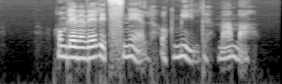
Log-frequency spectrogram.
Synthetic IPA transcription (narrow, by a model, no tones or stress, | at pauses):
hʊnblɛvɛnvɛld̪ɪt̪snɛ̰lːɔkmɪld̪mamːa̰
